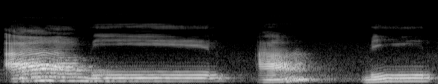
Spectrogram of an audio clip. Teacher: A panjang, min panjang, mimnya tanpa ditasydid.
